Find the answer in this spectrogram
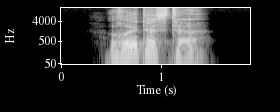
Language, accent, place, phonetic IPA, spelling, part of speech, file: German, Germany, Berlin, [ˈʁøːtəstə], röteste, adjective, De-röteste.ogg
- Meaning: inflection of rot: 1. strong/mixed nominative/accusative feminine singular superlative degree 2. strong nominative/accusative plural superlative degree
